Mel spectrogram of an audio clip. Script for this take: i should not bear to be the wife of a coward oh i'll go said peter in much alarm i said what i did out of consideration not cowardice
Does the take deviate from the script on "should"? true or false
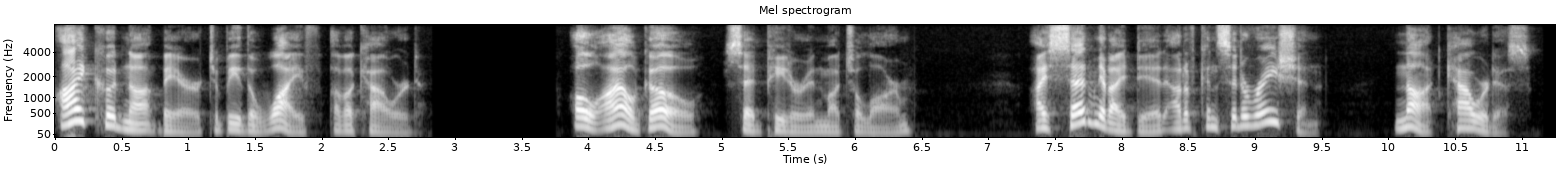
true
